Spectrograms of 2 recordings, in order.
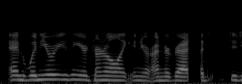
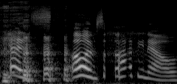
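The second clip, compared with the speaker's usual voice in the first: high, loud burst of delight; thrilled recognition, voice shooting up; squealing with joy at the news; excited; 8 semitones higher, 11 dB louder, slower than usual. Real, not acted. Delighted about shared Alberta roots.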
